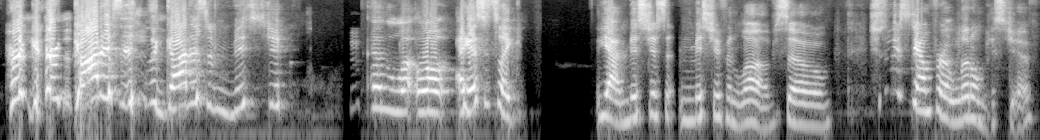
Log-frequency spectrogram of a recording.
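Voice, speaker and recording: A woman's voice: sits high, expressive, measured pace, fairly bright tone. A woman chatting casually and improvising narration of her character as a tabletop game player.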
